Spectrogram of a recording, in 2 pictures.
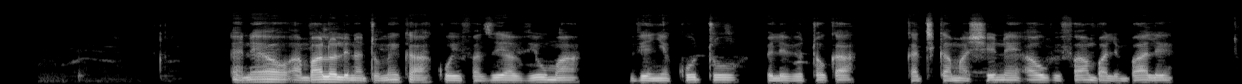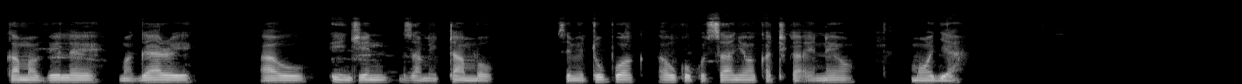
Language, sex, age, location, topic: Swahili, female, 25-35, Dar es Salaam, government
